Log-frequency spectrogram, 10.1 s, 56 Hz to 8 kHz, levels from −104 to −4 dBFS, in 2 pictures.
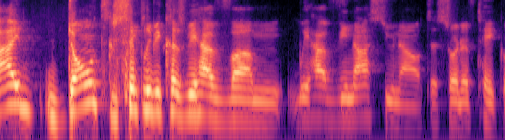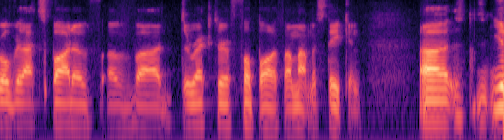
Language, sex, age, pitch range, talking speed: English, male, 20-39, 110-130 Hz, 170 wpm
